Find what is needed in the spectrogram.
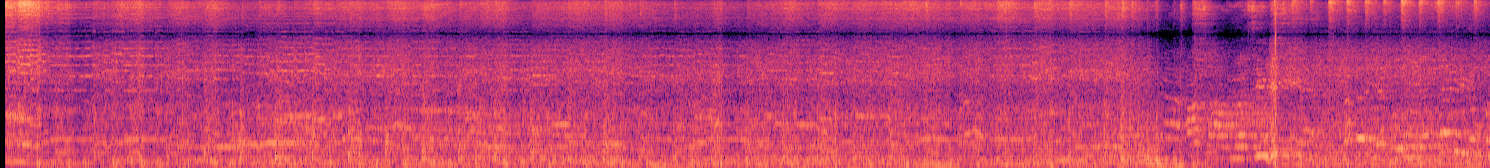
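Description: Rock band playing live in a concert hall, heard from among the audience: drums, electric guitars and bass at full volume. Near the end the low end drops out for a moment and a sharp click sounds, then the band comes back in.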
